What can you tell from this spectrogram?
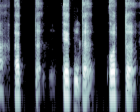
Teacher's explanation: اور یہ تا دیکھو تا ات ات ات باریک بھی ہے اور بغیر جھٹکے والی ہے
